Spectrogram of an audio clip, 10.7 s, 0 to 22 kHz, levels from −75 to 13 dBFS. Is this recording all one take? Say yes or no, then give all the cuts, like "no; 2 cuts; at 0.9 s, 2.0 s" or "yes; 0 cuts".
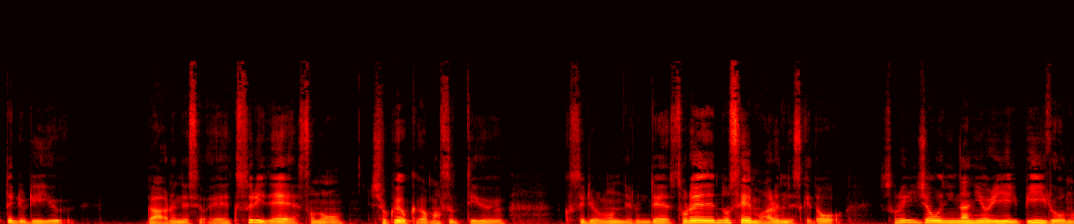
no; 1 cut; at 2.3 s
